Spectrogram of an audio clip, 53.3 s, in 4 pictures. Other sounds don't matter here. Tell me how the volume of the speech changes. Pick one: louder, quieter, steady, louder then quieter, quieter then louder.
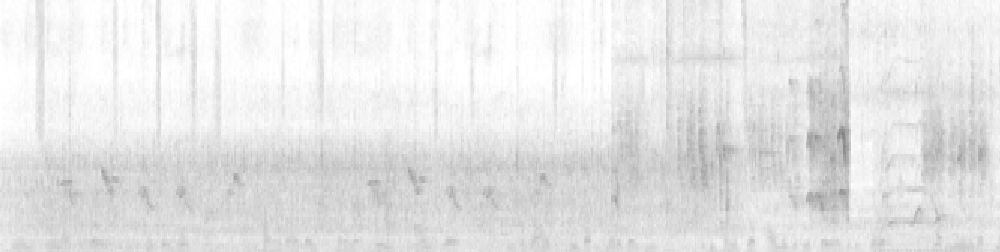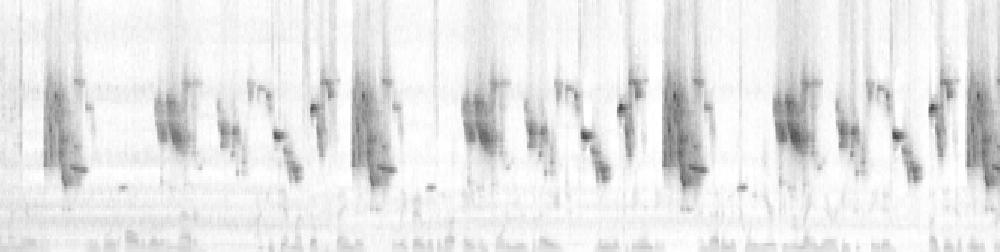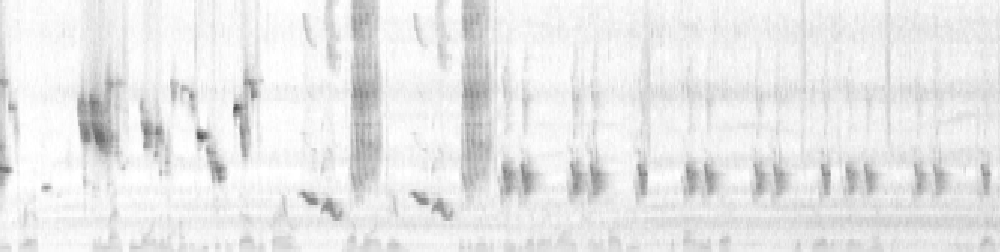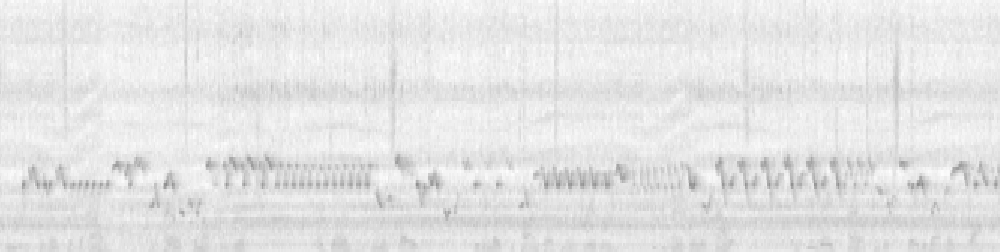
steady.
